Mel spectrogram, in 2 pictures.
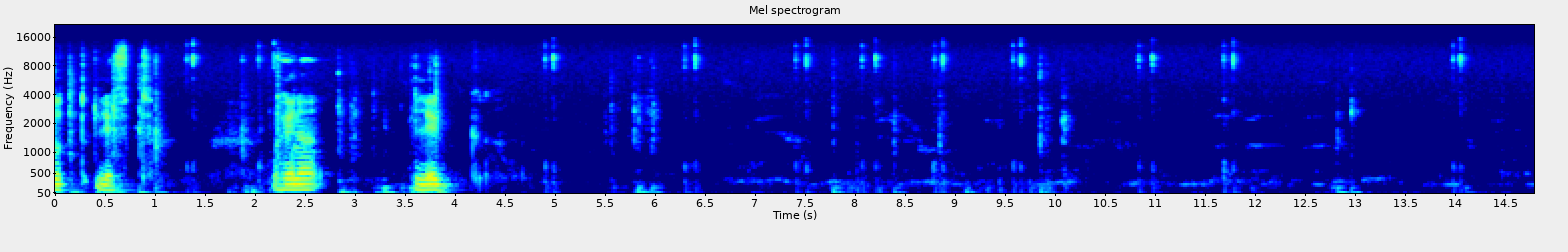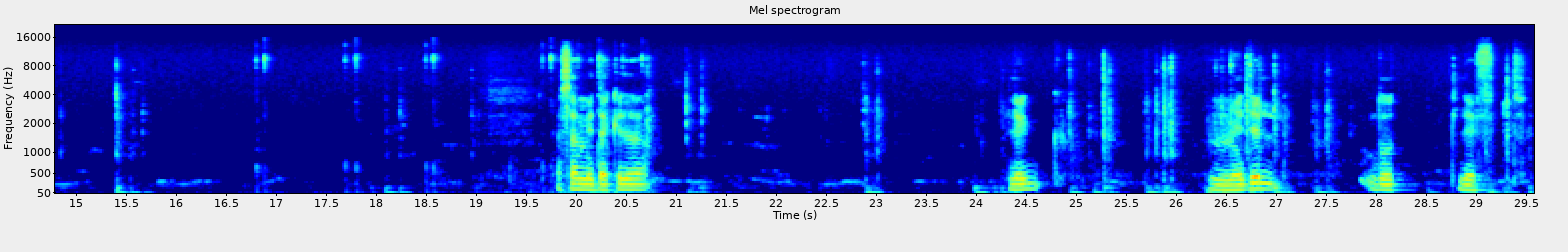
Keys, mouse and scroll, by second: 0.2 p, 1.3 click, 2.0 alt+shift+middle click, 2.8 l, 3.3 e, 5.8 x, 7.4 click, 8.1 shift+click, 8.8 click, 9.6 shift+click, 10.9 click, 11.7 click, 12.8 Delete, 15.4 Delete, 17.7 click, 18.1 Delete, 19.6 click, 20.0 alt+shift+middle click, 20.5 ctrl+middle click, 21.1 F2, 26.5 d.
